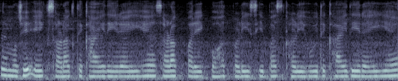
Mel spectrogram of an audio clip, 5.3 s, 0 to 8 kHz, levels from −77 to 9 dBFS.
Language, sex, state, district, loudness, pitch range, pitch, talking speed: Hindi, female, Uttar Pradesh, Jalaun, -16 LUFS, 185-195 Hz, 185 Hz, 235 wpm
